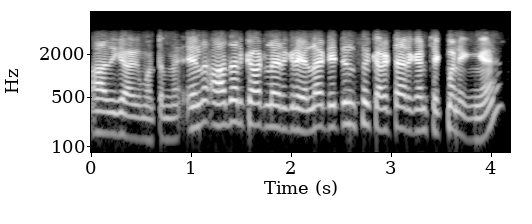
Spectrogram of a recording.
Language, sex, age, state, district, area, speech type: Tamil, male, 18-30, Tamil Nadu, Ranipet, urban, conversation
